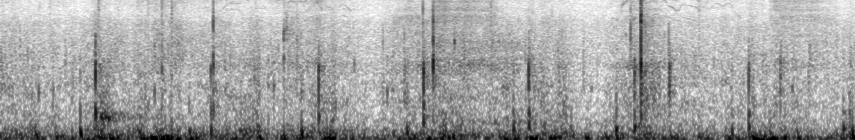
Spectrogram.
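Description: Footsteps of several people walking forward, a quiet, uneven series of thumps.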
